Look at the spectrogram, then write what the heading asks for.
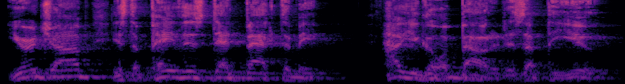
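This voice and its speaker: Gravelly old guild boss. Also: male voice, medium pitch, huge pitch swings, normal speed, background noise. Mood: blunt, commanding. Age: older. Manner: blunt, folksy, gruff. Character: gruff, commanding old male guild leader, shrewd and blunt. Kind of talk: dramatic video game voice acting.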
